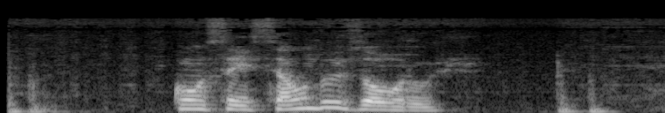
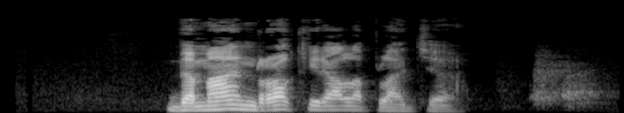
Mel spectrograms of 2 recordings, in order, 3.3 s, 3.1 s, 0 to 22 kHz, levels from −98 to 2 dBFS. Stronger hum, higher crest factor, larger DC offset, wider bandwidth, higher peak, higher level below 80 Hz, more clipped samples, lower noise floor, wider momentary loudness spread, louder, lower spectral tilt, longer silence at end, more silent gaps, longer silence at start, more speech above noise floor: neither; about the same, 18 dB vs 22 dB; neither; about the same, 11.5 kHz vs 11 kHz; second, -8 dBFS vs -2 dBFS; first, -48 dBFS vs -70 dBFS; neither; second, -62 dBFS vs -76 dBFS; about the same, 23 LU vs 23 LU; about the same, -23 LUFS vs -21 LUFS; first, -8.5 dB/octave vs -6.5 dB/octave; second, 0.3 s vs 0.9 s; neither; second, 0.05 s vs 0.85 s; second, 40 dB vs 54 dB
